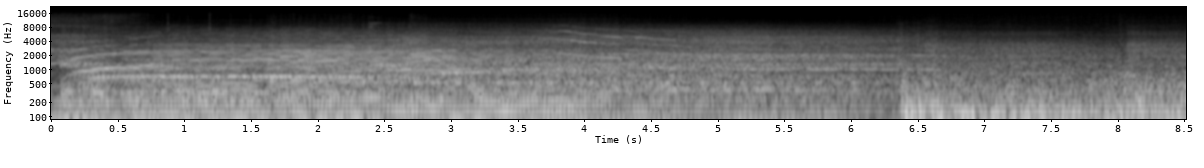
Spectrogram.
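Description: Loud horror-score sound design: a sudden dense swell of noise and rising tones at the start, with falling high whines in the middle and an abrupt change in texture about six seconds in.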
